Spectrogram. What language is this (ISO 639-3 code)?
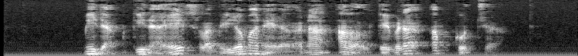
cat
